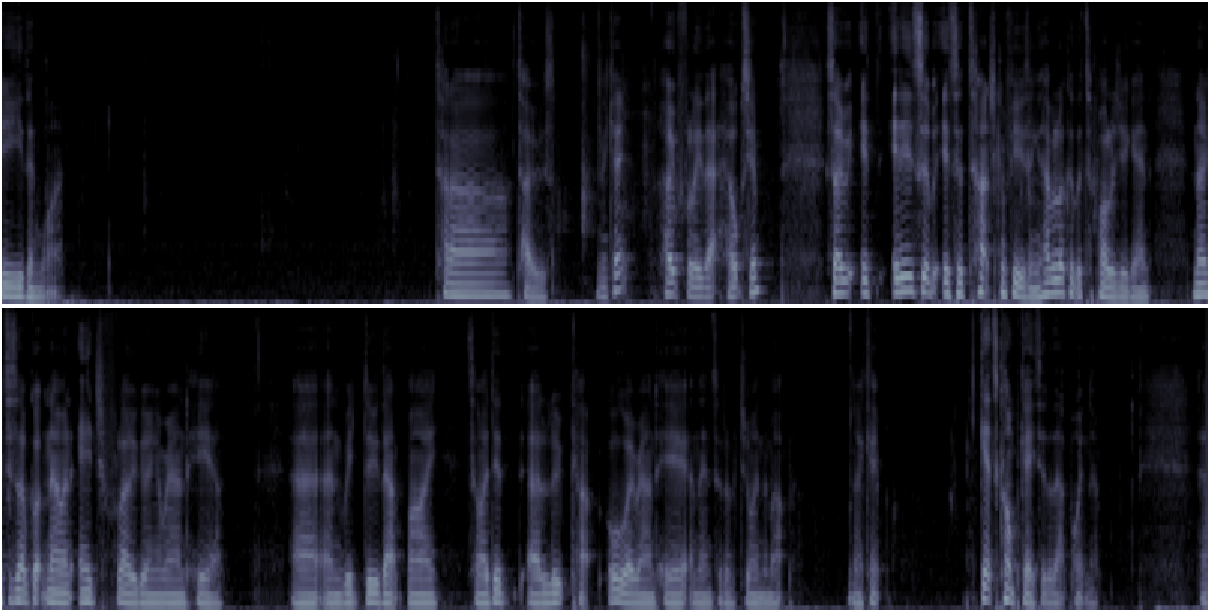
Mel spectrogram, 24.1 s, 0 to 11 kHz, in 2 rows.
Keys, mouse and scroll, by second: 2.5 middle click, 3.5 Tab, 3.8 scroll down 1, 4.7-9.9 middle drag, 9.9 Tab, 10.2 shift+middle click, 10.7 scroll up 2, 11.3-24.1 shift+middle drag.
